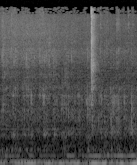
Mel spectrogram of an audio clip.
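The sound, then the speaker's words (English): Soft, steady fizzing of carbonated Coca-Cola Dream World soda, a faint crackling hiss over a low rumble, with one brief sharper burst partway through. No one speaks. “I like the sound of fizz and shit.”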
